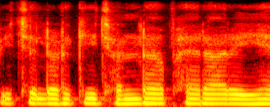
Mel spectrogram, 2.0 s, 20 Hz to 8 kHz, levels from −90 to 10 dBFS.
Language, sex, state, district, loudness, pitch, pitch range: Hindi, male, Jharkhand, Garhwa, -16 LUFS, 130 Hz, 130-135 Hz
